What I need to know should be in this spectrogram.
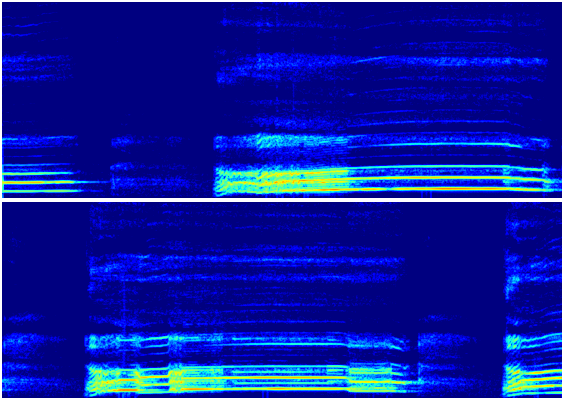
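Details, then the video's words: Stewart, a pet dog left alone, gives long mournful howls that rise at the start and hold steady for about two to three seconds, separated by short silences. "Never leave a dog alone"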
